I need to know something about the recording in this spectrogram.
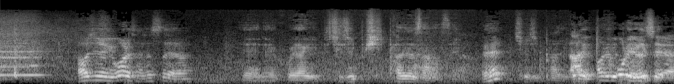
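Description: An older man answers in a loud, cheerful voice.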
